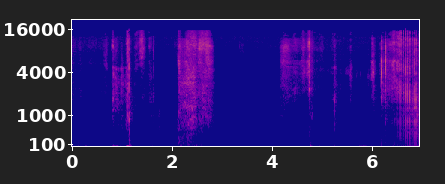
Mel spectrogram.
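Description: A hand with long dark nails grips and flips the glossy paper pages of a large hardcover Titanic book. Soft papery swishes and rustles come in separate bursts, with a few sharp clicks and a low thump. Toward the end the sound swells into a longer crinkling rustle.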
